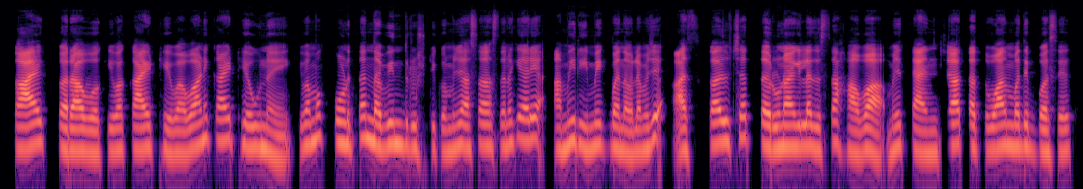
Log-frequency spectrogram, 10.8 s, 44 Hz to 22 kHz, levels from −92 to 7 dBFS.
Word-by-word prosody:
काय 170 +3 +7 0.2
करावं 155 -2 +3
किंवा 160 0 -2
काय 165 0 +3
ठेवावं 150 +1 -1
आणि 190 +5 +1
काय 215 -1 0
ठेवू 175 -2 -1
नये? 140 -7 -2
किंवा 185 +2 -2
मग 230 +4 0
कोणता 200 +2 0
नवीन 195 -2 +2
दृष्टिकोन 170 -3 -6
म्हणजे 175 +4 -1
असं 175 +2 -2
असतं 180 +1 -7
ना, 190 - -3
की 225 - -4
अरे 220 +1 +2 0.2
आम्ही 165 +5 0
रिमेक 180 0 -2
बनवलाय. 155 -4 0
म्हणजे 170 +10 +1
आजकालच्या 195 - 0 0.2
तरुणाईला 180 0 +3
जसा 170 +4 -3
हवा 155 +1 +3
म्हणजे 170 +4 -3
त्यांच्या 155 +4 +2
तत्वांमध्ये 180 +1 +1
बसेल, 155 0 -2
175 Hz, 175 wpm, -23 LUFS, 160-190 Hz, 0.2 s, काय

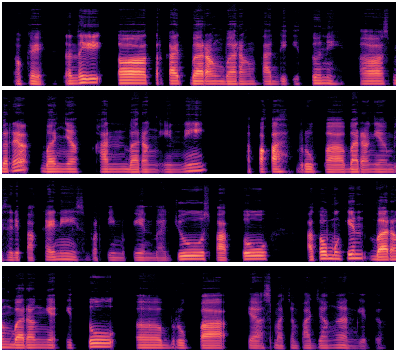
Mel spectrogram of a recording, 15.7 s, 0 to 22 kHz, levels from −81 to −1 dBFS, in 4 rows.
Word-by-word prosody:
Oke, - - -2 0.2
nanti, 165 +7 +5
eee, 140 0 +7
terkait 125 -1 +1
barang-barang 115 -1 +2
tadi 110 -1 -6
itu 110 +4 -11
nih. 125 -4 -7 0.2
Eee, 120 0 +3
sebenarnya 125 0 +2
banyakan 120 -1 -2
barang 110 -1 -2
ini, 135 - -4 0.4
apakah 120 -2 +2
berupa 110 -1 0
barang 110 0 0
yang 110 0 -5
bisa 110 -1 -9
dipakai 110 +3 -2
nih? 130 -2 -5
Seperti 105 -2 -15
mungkin 100 +1 -9
baju, 140 +10 0
sepatu, 145 +7 0 0.3
atau 170 - +3
mungkin 180 +3 0
barang-barangnya 125 -1 +3
itu, 160 +8 -1 0.2
eee, 120 -1 -1
berupa 110 -1 -1 0.2
ya 105 -1 -4
semacam 105 0 -12
pajangan, 110 +2 -8
gitu? 95 - -20
120 Hz, 130 wpm, -24 LUFS, 110-130 Hz, 0.4 s, eee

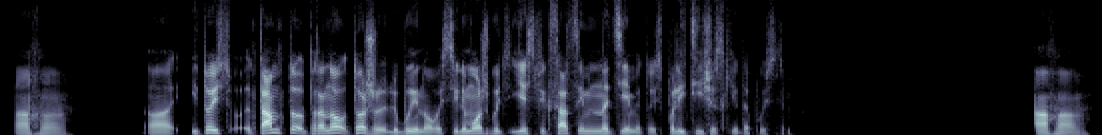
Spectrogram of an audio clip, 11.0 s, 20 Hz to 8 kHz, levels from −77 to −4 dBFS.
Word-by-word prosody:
Ага. 120 -4 -5 0.8
А, 110 -1 -1 0.2
и 135 - -7
то 175 - 0
есть, 170 - +4
э, - - -6
там 175 +4 +9
то 175 -6 0
про 150 +3 +1
но 175 +3 +4
тоже 135 -10 +1
любые 125 +3 -1
новости, 110 +2 -4
или 135 - -1
может 145 0 +2
быть 140 -4 -6
есть 140 0 -1
фиксация 145 +1 +1
именно 140 -1 0
темы, 125 -5 -3
то - - -15
есть 100 - -9
политические, 130 -6 -5
допустим? - - -15 2.5
Ага. 120 -7 -1
130 Hz, 135 wpm, -25 LUFS, 115-145 Hz, 2.5 s, там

